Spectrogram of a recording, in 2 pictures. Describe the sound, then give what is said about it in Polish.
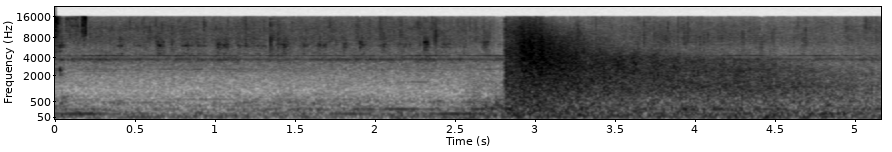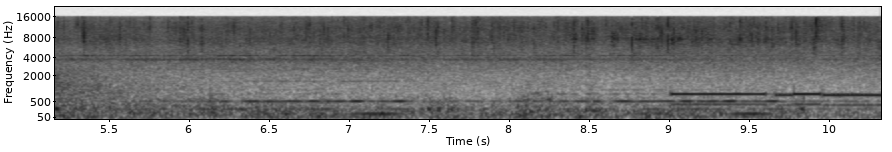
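A thunderstorm with steady rain, broken by a sudden loud crack of thunder that rumbles and fades over several seconds while the downpour continues. “Gdy zbierają się chmury burzowe, Odważny człowiek błyskawica, wbrew naturze, przyciąga spadające z nieba śmiertelne strzały.”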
